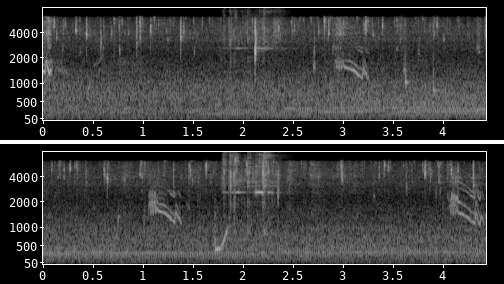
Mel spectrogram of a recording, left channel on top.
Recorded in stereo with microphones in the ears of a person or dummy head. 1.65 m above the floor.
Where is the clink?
45° right (ahead or behind), 1.7 m.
